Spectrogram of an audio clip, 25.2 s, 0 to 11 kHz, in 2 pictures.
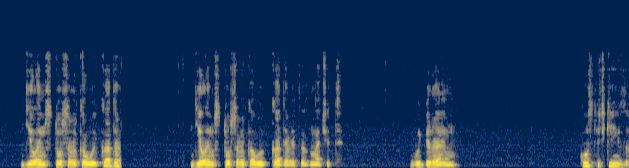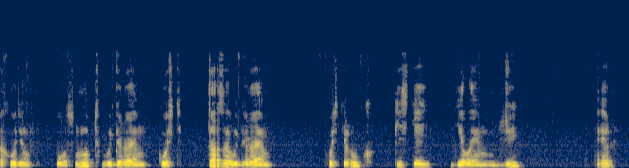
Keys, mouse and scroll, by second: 2.4 middle click, 3.6 click, 7.2 middle click, 9.6-10.4 scroll up 1, 11.9 click, 13.1 click, 14.8 click, 16.0 middle click, 17.3 shift+click, 19.0 shift+click, 19.9 middle click, 22.4 g, 24.3 r.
